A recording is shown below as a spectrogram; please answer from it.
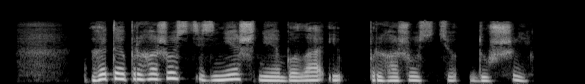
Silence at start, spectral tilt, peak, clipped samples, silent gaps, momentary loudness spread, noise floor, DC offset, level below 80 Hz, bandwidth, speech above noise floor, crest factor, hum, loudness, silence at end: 0.25 s; -4.5 dB/octave; -4 dBFS; under 0.1%; none; 12 LU; -44 dBFS; under 0.1%; -58 dBFS; 8.2 kHz; 26 dB; 16 dB; none; -19 LUFS; 0.55 s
